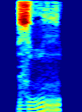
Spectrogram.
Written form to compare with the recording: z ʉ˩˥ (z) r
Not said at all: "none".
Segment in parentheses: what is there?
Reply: none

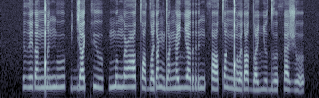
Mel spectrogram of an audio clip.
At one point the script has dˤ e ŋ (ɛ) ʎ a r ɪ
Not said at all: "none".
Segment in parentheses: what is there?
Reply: ɛ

